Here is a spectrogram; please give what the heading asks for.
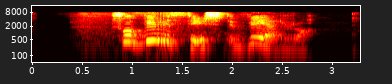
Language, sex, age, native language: Icelandic, male, 9, Icelandic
